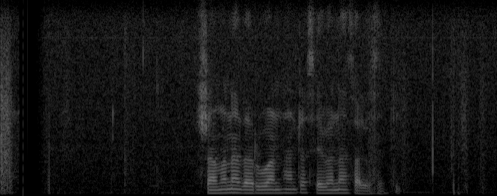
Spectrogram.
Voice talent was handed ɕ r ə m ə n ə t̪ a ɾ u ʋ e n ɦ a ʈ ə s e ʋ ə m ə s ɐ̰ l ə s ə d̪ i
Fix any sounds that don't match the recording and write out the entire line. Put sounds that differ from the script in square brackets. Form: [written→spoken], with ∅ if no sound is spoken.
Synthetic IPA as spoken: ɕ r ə m ə n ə [t̪→d̪] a ɾ u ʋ [e→a] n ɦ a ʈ ə s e ʋ ə [m→n] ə s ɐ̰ l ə s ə [d̪→t̪] i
